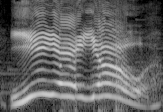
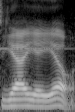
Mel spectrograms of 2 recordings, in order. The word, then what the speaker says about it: yayo: the reinforced barrel it's pronounced ye yo why is it why would it be pronounced that way first of all no one says it like that and second of all why are you yelling it's pronounced yay yo exactly headless they even have a song where it's yay yo yeah exactly chad knows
